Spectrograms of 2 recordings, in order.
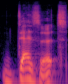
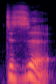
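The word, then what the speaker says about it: Désert: desert and yes yes I know his name is almost certainly pronounced desert but to me his voice is just so smooth and yummy and basically makes my heart melt like ice or chocolate pudding so he will always be dessert to me okay there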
